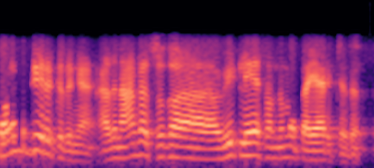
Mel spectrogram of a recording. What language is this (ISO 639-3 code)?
tam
